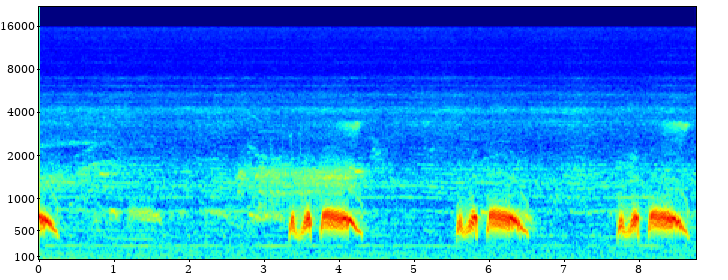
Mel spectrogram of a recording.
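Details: Morning and fight-provoking coo of a spotted dove: three matching phrases about two seconds apart, each a double stuttered note followed by a long, rich, downward-curving coo, with faint background noise.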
